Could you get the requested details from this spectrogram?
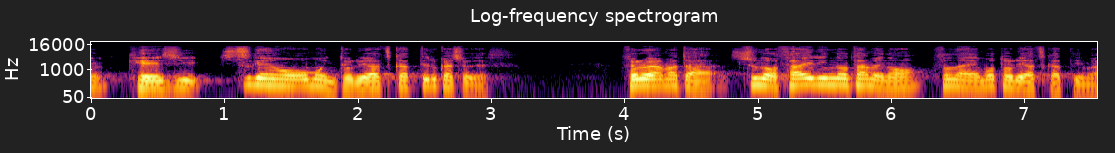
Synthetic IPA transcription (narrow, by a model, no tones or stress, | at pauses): kʰe̞ːʑiɕi̥t͡sɨɡẽ̞ɰ̃o̞ːmo̞ɲ̟it̪o̞ɾʲiat͡sɨ̥kat̪ːeɾɯ̟kaɕo̞d̪e̞sɨ̥ | so̞ɾe̞β̞amat̪aɕɨno̞saiɾʲĩnːo̞t̪ame̞no̞so̞naemo̞t̪o̞ɾʲiat͡sɨ̥kat̪ːe̞ima̰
